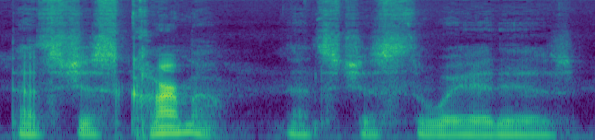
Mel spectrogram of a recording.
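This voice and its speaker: Gravelly, slow-talking older man. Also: sits low, bright, forceful tone, no echo. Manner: earnest, halting with frequent fillers. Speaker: veteran musician telling his story. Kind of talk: reflective personal storytelling.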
